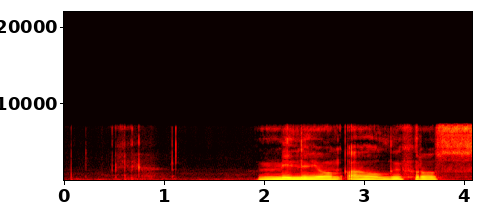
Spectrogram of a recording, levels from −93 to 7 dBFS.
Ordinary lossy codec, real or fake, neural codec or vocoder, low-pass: none; fake; codec, 16 kHz, 4 kbps, FunCodec, trained on LibriTTS, 50 frames a second; 7.2 kHz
